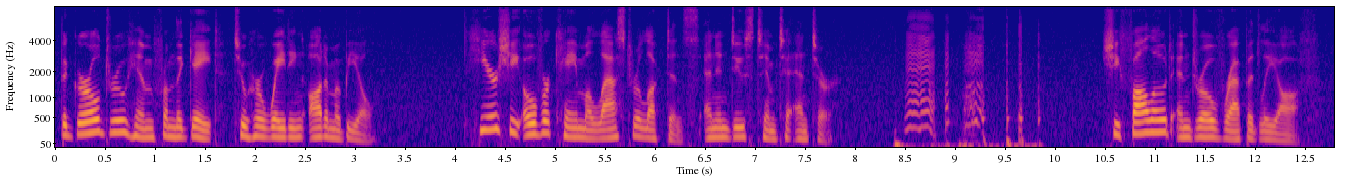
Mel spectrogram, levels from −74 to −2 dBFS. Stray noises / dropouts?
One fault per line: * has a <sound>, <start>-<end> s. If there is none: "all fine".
* has a squeak, 8.4-9.9 s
